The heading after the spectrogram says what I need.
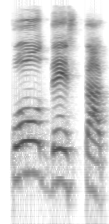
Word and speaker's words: potestad: Y esta palabra, pues la Real Academia de la Lengua dice que se puede pronunciar podestad con D. ¿Por qué se puede pronunciar así?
